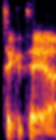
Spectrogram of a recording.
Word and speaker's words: Hiketeia: he does deny that's right yeah it is pronounced ticataya i just looked it up after fighting five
